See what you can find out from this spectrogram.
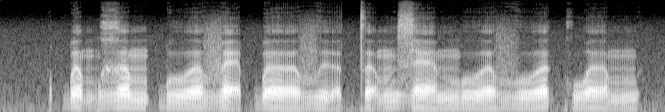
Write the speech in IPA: ɓə̰˧˨mɣə˧mɓu˨˩ə̯vɛ̰˧˨ ɓəː˧˩vɨ̰˧˨ə̯ t̪ə̰˧˥mzɛ˧˩ mu˧˩ə̯vu˨˦ə̯kwə˧˩˨m

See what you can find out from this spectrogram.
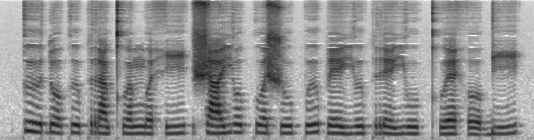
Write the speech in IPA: kɯɗokɯ prakʷʰaŋʷɛhi | ʃajo kʷʌʃu pɯpe jɯpreju kʷʰɛho ɠi

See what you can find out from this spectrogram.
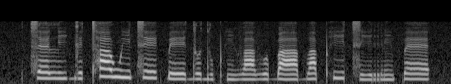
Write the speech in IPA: t͡sɛ˨li˨ɡɪ˨ tʰa˦ wĩ˦t͡seː˦k͡peː˨ dʊ˨ du˨pʰĩ˨va˦vʊ˦ ɓaː˨ba˦pʰi˦ t͡si˨rĩ˨ pɛ˨

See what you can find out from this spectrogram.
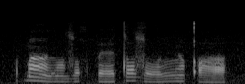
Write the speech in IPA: ɓã lɛ̃zˤyχpɛ tœzˤo lːə̃qʼa

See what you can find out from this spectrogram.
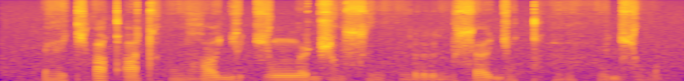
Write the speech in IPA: ɛ̤cʰoqʼɔ tʰɔ̤ʁɔɟɵt͡ɕo ŋɵɖ͡ʐɔ̤ so̤ho̤ rṳsœɟo̤ qʰɔ̤ho̤d͡ʑɔ̤

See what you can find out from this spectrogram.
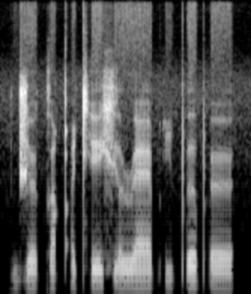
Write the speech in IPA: d͡ʒœkʌ qʼəcʰexʲʌ ɹæpʼi pʼəpʼœ

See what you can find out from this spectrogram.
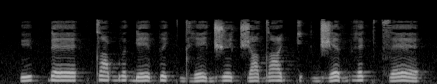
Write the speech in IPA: y˩˧˩pɗɛ˧ | tˤɛ˧bə˧ɠe˩˧˩pe˧k dʱe˩˧˩d͡ʒø˧t͡ʃɛ˩˧˩dˤi˧k | d͡ʒɛ˩˧˩bʱɛ˧kt͡sɛ˩˧˩

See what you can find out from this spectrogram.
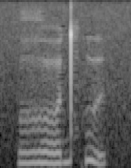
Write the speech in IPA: ɣodkʷɯ

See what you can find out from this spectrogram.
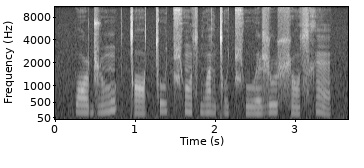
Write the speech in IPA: pɔɖ͡ʐũ | ǀɒǀu t͡ɕʰõsɡʷã ɡ͡ǀot͡ɕʰue̯ʐu ʂɔ̃sxɛ̃

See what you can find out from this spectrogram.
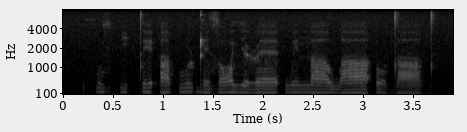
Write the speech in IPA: xuzpiʔt̪ɪ ʔapu ɖezɔ lʲɛɭɛːʔ wɪn̪aːwaːʔ odad

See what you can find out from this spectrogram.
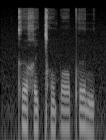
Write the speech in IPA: kʰəχiǀʰõ pɔ pʰən

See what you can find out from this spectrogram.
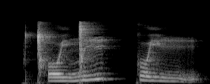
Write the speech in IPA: ǀʰojŋ͡ǀikːʊj i

